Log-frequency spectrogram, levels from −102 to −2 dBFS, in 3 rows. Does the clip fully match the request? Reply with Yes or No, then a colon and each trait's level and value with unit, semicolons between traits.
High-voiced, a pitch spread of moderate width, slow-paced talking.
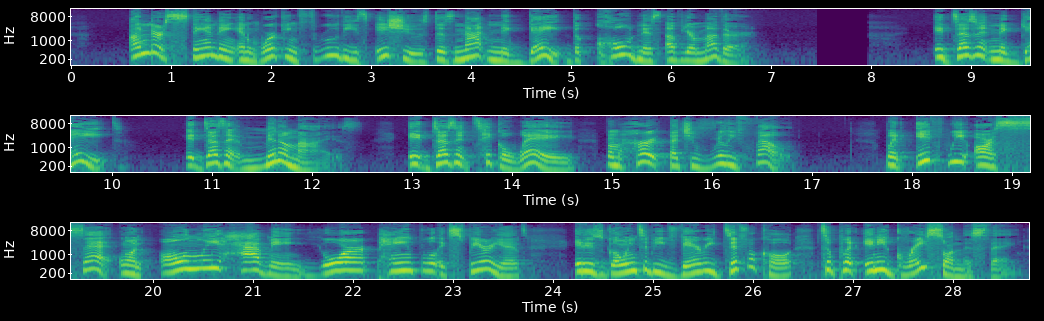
No: high, 235 Hz; wide, 5.8 semitones; slow, 115 wpm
